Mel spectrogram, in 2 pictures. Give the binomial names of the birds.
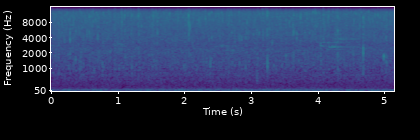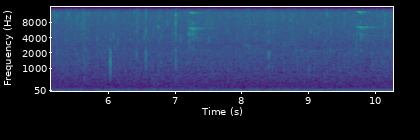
Hylocichla mustelina, Dryobates villosus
